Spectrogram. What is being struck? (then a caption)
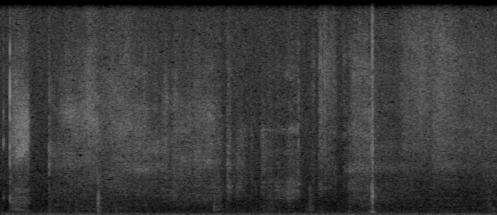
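Paperback book, paper pages. Fingertips with short painted nails trace and rub across the printed, uncoated paper pages of a thick paperback book lying open on a black cloth. A quiet, steady, bright papery hiss of skin and nail sliding over paper runs throughout. A few brief faint ticks stand out, the sharpest near the end.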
